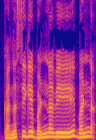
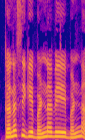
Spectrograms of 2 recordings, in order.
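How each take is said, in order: Both takes have the same delivery.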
